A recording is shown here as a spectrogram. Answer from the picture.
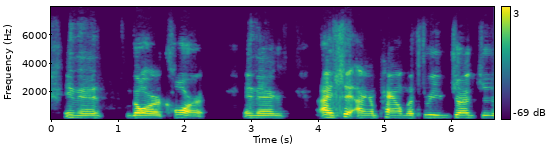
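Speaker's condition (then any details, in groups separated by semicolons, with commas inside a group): Cerebral palsy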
